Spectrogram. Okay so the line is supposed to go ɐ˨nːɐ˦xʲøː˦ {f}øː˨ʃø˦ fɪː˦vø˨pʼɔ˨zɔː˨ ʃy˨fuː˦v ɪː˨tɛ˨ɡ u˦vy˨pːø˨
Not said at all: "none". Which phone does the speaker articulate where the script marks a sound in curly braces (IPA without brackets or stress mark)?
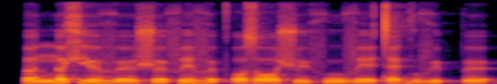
v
